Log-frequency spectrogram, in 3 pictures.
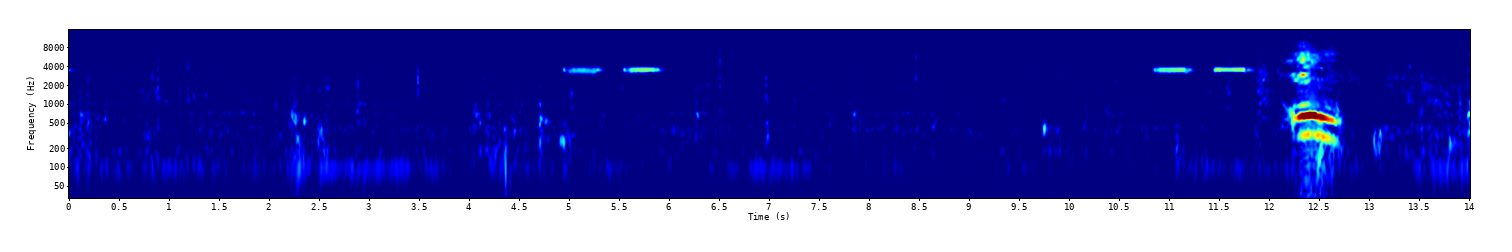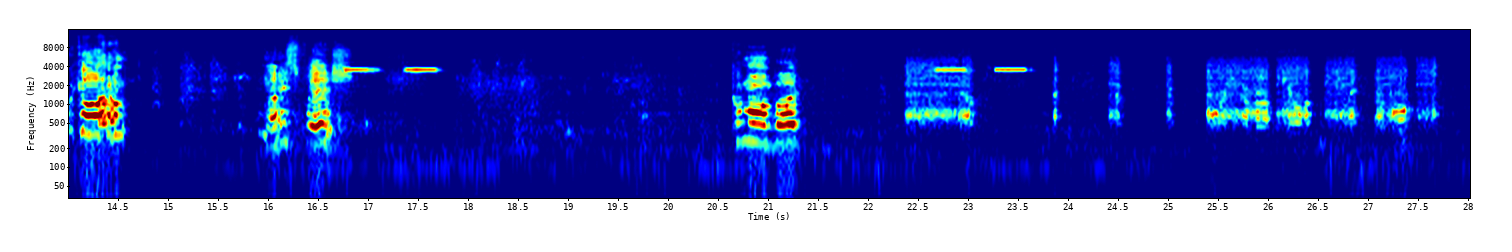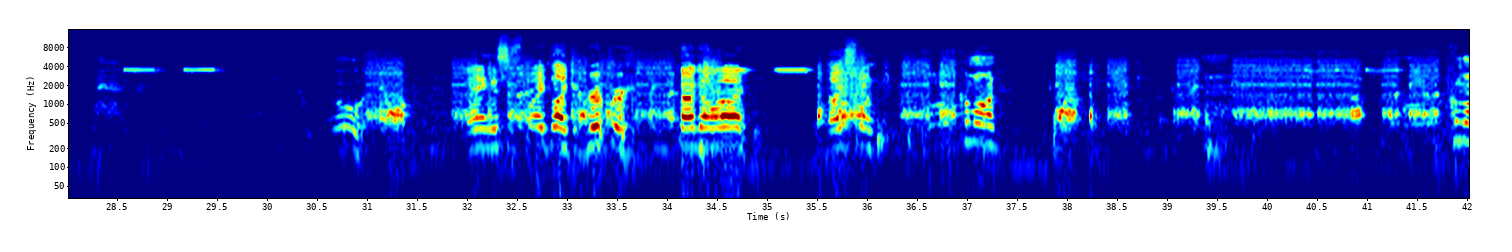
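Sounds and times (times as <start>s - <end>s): man grunting and exclaiming: 12.2s - 12.8s, 14.0s - 14.6s
short high electronic beeps: 22.6s - 23.7s.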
